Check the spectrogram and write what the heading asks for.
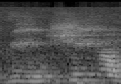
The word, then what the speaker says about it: vicino: So this one was, the student says, Vicino la tavola. The correct form is vicino. It was a mispronunciation, means near.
